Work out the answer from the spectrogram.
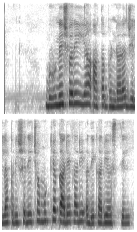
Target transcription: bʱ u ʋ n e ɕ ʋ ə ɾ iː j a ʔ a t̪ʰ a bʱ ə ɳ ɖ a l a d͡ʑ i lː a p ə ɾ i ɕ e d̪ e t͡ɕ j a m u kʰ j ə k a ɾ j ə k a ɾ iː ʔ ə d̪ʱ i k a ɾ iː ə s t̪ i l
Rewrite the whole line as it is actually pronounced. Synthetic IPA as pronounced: bʱ u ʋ n e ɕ ʋ ə ɾ iː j a ʔ a t̪ a bʱ ə ɳ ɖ a ɾ a d͡ʑ i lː a p ə ɾ i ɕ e d̪ e t͡ɕ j a m u kʰ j ə k a ɾ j ə k a ɾ iː ʔ ə d̪ʱ i k a ɾ iː ə s t̪ iː l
